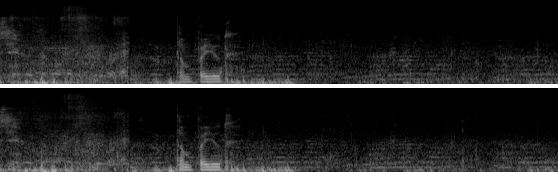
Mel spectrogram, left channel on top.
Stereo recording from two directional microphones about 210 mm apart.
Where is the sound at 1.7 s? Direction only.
15° right (ahead or behind).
